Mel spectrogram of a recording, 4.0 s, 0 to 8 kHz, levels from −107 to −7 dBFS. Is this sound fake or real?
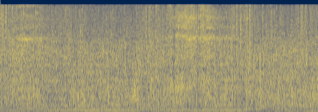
fake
